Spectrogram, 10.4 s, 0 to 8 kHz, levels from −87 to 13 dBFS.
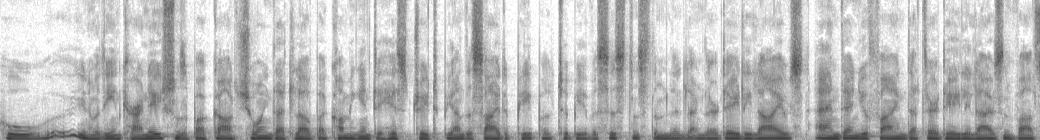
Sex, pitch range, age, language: male, 110-125 Hz, 60-79, English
